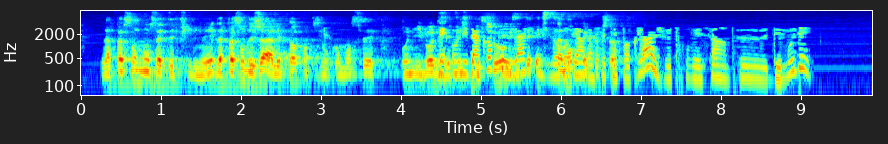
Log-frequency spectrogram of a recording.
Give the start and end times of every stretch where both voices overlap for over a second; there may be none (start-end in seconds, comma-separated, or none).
4.5-6.7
